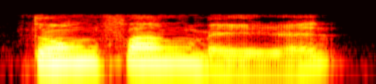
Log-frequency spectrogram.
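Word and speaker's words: 东方美人: 8번 동방메이렌, 동방메이렌. 9번 우이 수이센, 우이 수이센. 이 발음 좀 어렵네요.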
